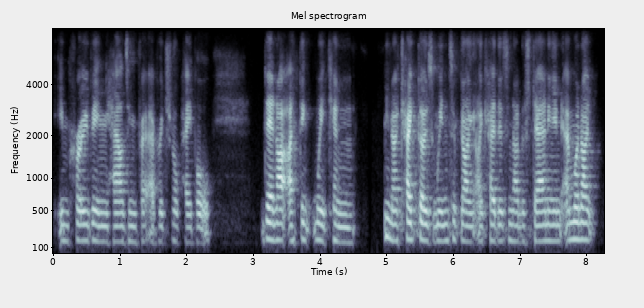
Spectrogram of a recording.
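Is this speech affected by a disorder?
Yes: cleft palate; many surgeries.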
